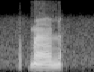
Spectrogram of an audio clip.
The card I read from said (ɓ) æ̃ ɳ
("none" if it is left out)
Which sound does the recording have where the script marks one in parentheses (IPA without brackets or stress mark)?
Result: ɓ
